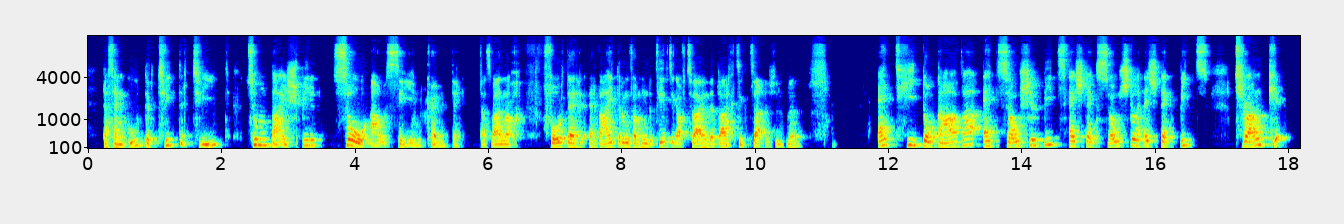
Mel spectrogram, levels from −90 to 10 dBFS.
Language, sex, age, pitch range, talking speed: German, male, 50-69, 125-190 Hz, 95 wpm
